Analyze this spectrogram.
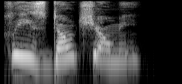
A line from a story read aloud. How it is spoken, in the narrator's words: Arias pleaded with seeming anguish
